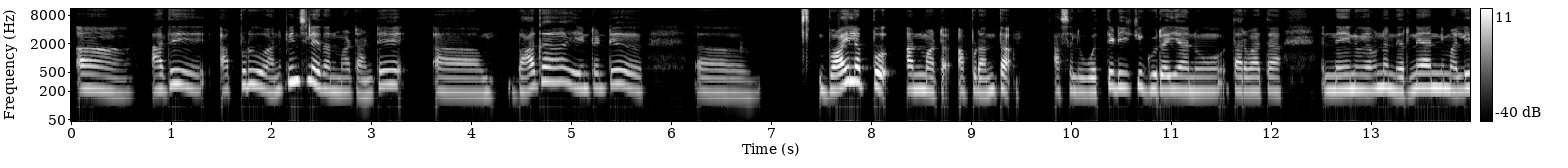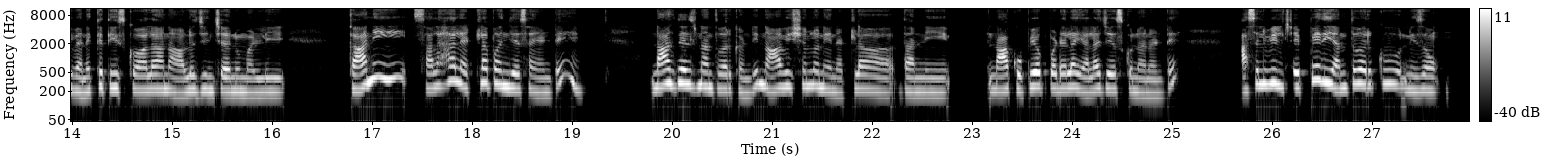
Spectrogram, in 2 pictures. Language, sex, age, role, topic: Telugu, female, 30-34, guest, ఎంతమంది ఎన్నెన్ని సలహాలు ఇచ్చినా, నీ మనసు చూపించే దారిని నువ్వు ఎలా వడపోసుకుని ఎంచుకుంటావు?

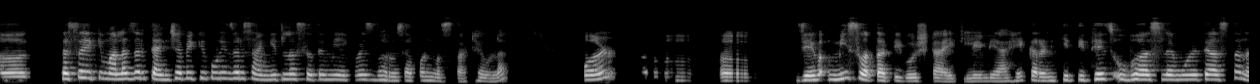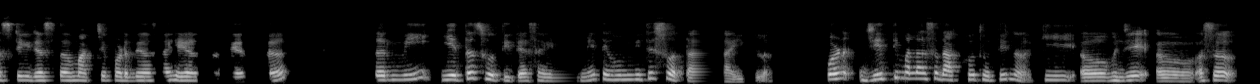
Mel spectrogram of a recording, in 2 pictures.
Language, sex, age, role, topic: Marathi, female, 40-44, guest, कधी तुम्हाला असं वाटलं आहे का की लोक आपलं खोटं आयुष्य दाखवतात?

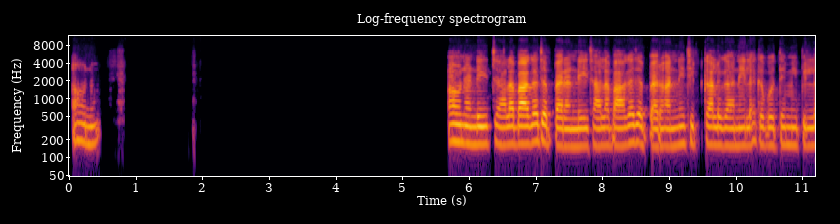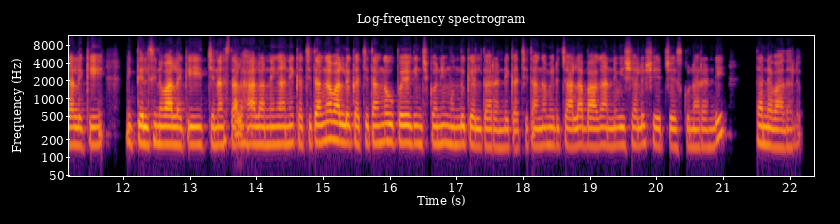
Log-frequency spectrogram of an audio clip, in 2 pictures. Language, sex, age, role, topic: Telugu, female, 30-34, host, ఒకసారి అలసటతో పూర్తిగా కుంగిపోయిన తర్వాత మీరు మళ్లీ మీ సాధారణ దినచర్యలోకి ఎలా వచ్చారు?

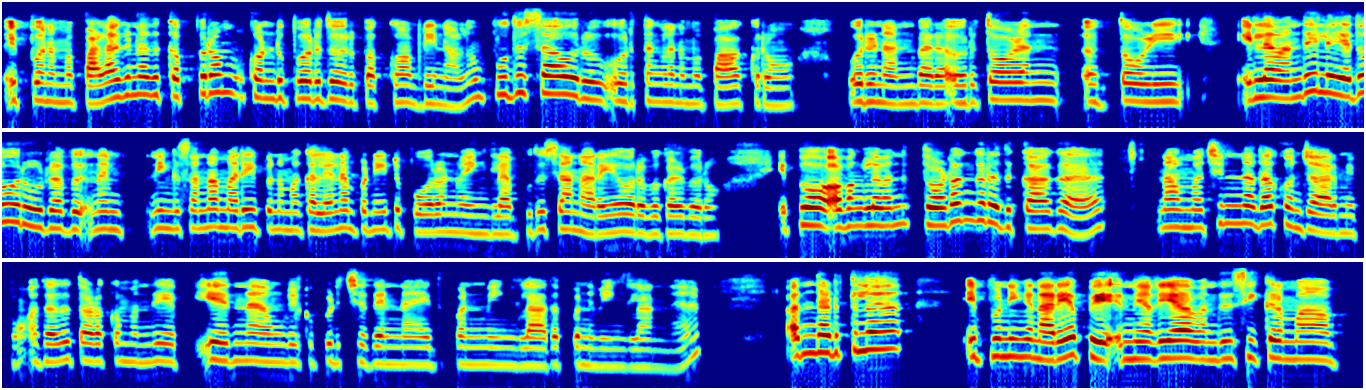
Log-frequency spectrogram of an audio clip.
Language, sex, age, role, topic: Tamil, female, 25-29, host, சுவாரஸ்யமான கேள்விகளைக் கேட்டு உறவுகளை மேலும் ஆழப்படுத்துவது எப்படி?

